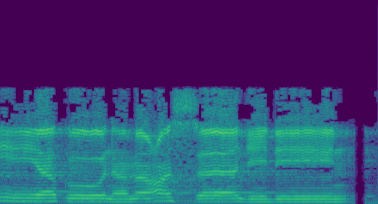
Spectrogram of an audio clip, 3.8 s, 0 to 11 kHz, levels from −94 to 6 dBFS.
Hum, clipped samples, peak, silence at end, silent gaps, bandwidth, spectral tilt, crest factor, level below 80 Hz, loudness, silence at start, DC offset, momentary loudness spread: none; under 0.1%; -10 dBFS; 0 s; 3.58-3.62 s; 6.6 kHz; -3.5 dB/octave; 14 dB; -60 dBFS; -22 LUFS; 0 s; 0.1%; 5 LU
